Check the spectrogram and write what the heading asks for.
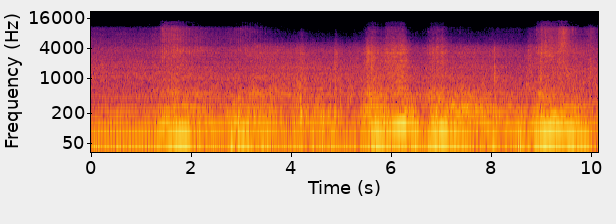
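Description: Yellow Porsche 911 GT3 RS replica sports car's engine rumbling at low speed as it is manoeuvred, with about five short throttle blips that swell and fall back.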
